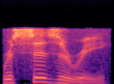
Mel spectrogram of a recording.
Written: rescissory

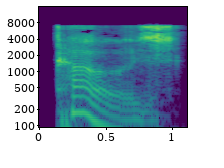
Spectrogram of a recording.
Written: coze

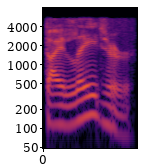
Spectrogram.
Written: dilator

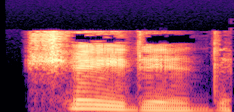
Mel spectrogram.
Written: shaded

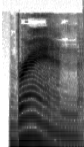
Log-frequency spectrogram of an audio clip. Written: branner

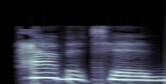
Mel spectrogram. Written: habited

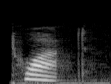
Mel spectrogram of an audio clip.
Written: twot

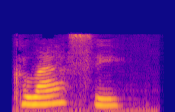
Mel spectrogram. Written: khalasi

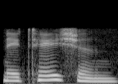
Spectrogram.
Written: natation

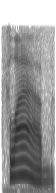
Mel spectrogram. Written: flab

